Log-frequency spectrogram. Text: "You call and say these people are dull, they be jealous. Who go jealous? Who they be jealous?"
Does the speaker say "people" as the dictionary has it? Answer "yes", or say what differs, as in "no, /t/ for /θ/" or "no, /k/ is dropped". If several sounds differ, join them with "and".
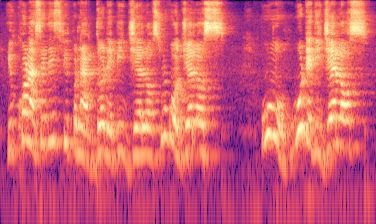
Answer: no, /n/ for /l/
